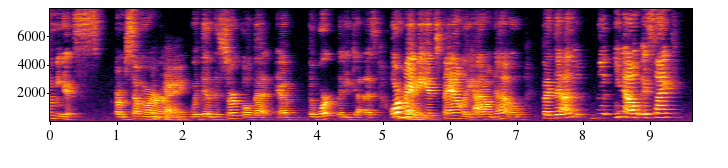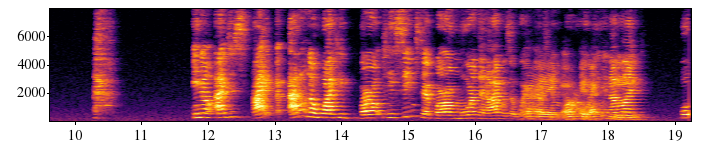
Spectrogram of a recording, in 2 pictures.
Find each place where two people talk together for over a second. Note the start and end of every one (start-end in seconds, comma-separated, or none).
16.8-18.4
